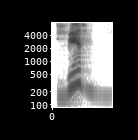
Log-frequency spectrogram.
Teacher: Jadi din itu rongga mulut, keluar dari i-nya itu keluar dari rongga mulut. Jadi tidak boleh masuk ke hidung. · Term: al-jauf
